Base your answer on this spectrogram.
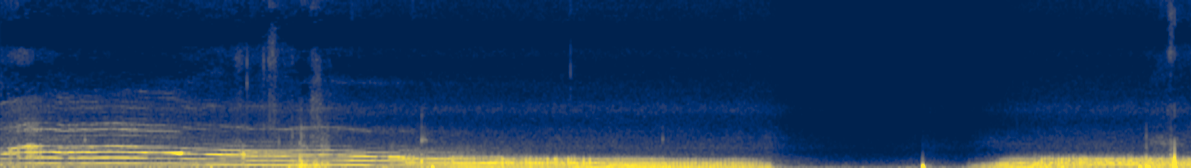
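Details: Indoors, Zoe the pet cat, distressed by another animal named Piper, gives a sustained tonal yowl that slowly slides downward into a rough low growl, pauses about two seconds, then growls again; a person murmurs to hush her.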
